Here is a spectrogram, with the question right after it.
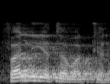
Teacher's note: لام ساکن پہ اظہار، یا تا جلدی ادا کریں گے، واو کو کاف سے ملائیں گے، کاف باریک ہے، لام باریک ہے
